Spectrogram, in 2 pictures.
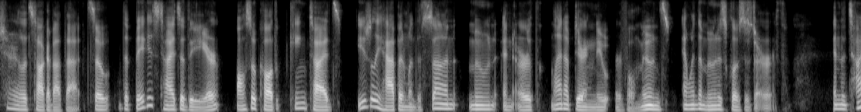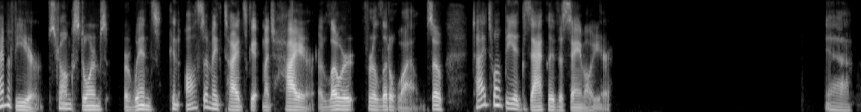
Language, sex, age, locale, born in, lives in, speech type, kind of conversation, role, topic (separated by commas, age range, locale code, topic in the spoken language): English, male, 25-29, en-US, United States, United States, read, expert-assistant, expert, How do tides affect the oceans and coastal life?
